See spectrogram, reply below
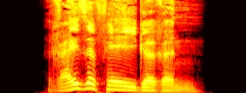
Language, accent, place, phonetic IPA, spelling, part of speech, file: German, Germany, Berlin, [ˈʁaɪ̯zəˌfɛːɪɡəʁən], reisefähigeren, adjective, De-reisefähigeren.ogg
- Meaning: inflection of reisefähig: 1. strong genitive masculine/neuter singular comparative degree 2. weak/mixed genitive/dative all-gender singular comparative degree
